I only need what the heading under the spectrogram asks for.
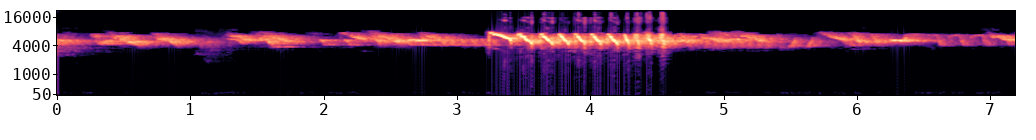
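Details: Oriental white-eye song for luring birds: soft rippling high phrases repeating about every second, broken in the middle by a loud, fast run of sharp chattering notes, then easing back to gentle warbles.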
